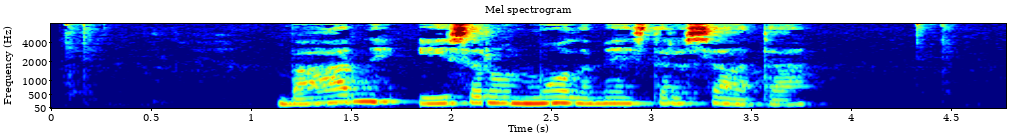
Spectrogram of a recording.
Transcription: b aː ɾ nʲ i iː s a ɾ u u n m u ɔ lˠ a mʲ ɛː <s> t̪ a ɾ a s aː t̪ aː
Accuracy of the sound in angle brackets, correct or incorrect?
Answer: correct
